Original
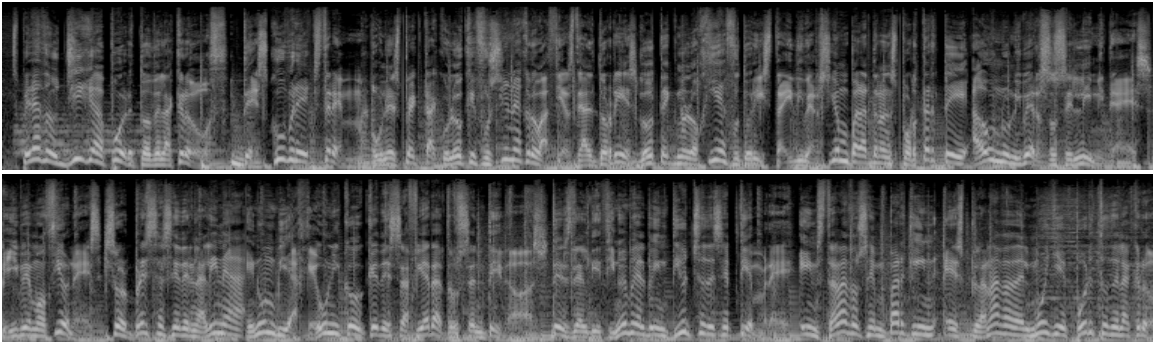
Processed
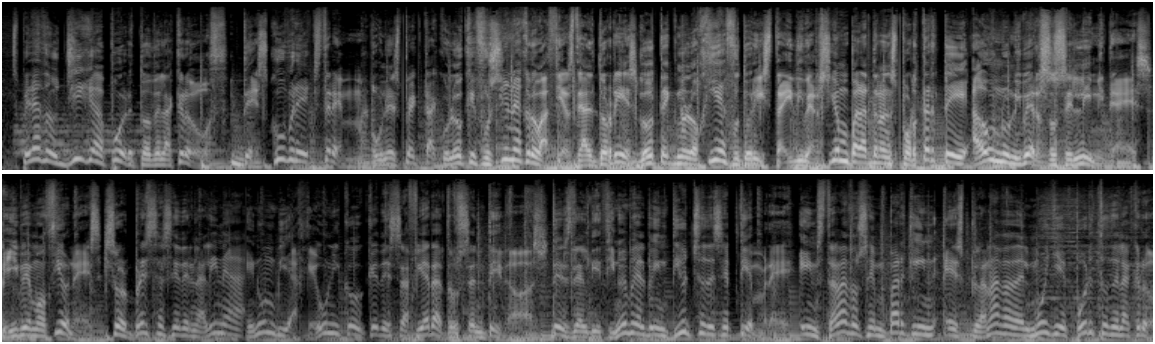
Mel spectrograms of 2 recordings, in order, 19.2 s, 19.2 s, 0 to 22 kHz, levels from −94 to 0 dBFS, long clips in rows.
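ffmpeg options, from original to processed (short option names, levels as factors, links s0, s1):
-af "volume=3.98,afade=t=in:st=3.59:d=0.66:silence=0.354813,afade=t=out:st=8.84:d=1.04:silence=0.316228,afade=t=out:st=10.52:d=0.63:silence=0.446684,afade=t=in:st=12.64:d=0.55:silence=0.446684"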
